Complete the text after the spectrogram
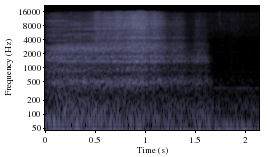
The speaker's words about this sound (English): One big breath in and out. Second one, big breath in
